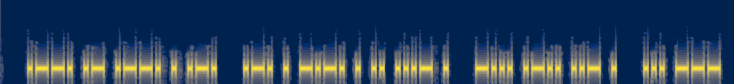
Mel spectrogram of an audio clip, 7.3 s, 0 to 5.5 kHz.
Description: Morse code, heard as a keyed tone, about 30 wpm, 500 Hz. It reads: PAPER RECEIVE BLUE SO
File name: 632 Words 30WPM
